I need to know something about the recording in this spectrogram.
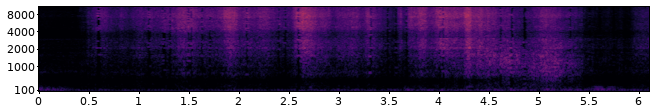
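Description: Shopping bags rustling and crinkling on and off as someone rummages through them. It starts about half a second in and dies down shortly before the end.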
